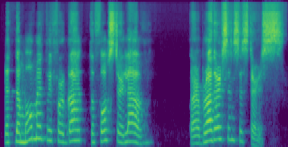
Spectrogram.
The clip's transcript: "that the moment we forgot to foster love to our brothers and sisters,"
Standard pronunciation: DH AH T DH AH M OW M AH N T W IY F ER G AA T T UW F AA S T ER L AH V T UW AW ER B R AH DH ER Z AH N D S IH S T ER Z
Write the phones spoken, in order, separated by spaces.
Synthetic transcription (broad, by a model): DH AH T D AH M OW M AH N T W IY F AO G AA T T UW F AA S T ER L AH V T UW AW ER B R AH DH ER S AH N D S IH S T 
